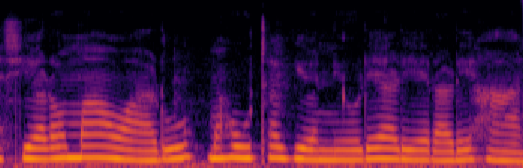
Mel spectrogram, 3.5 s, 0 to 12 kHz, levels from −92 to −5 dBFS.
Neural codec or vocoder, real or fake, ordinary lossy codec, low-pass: none; real; AAC, 64 kbps; 10.8 kHz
